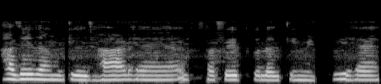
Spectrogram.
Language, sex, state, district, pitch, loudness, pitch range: Hindi, female, Maharashtra, Mumbai Suburban, 210 Hz, -16 LUFS, 205-220 Hz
